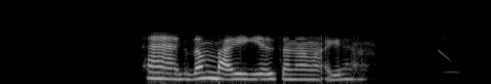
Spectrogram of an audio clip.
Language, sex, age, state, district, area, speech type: Santali, female, 18-30, West Bengal, Jhargram, rural, conversation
